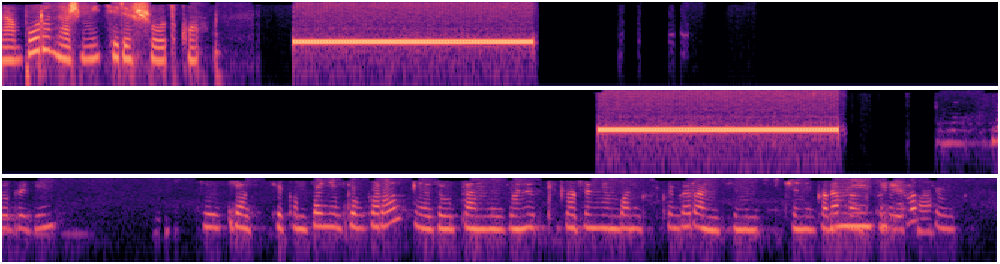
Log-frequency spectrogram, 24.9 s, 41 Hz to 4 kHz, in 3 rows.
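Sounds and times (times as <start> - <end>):
speech: 0.0 - 1.9, 16.2 - 17.2, 18.3 - 24.7
telephone ringback tone while waiting for an operator: 2.4 - 4.5, 13.3 - 15.4.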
